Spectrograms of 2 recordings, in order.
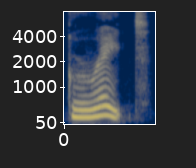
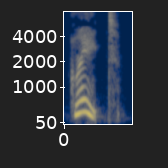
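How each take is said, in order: First: Drawn-out single word; slow model. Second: Said in the usual way. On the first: Shown as a demonstration. Teacher modelling a word for learners, drawn out. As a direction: stretch the word out clearly.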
